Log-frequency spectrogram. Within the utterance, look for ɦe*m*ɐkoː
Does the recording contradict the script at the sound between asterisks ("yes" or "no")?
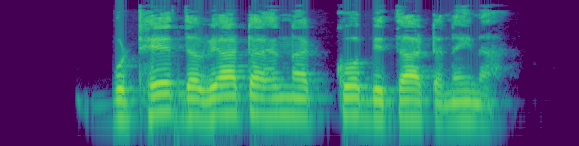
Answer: yes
